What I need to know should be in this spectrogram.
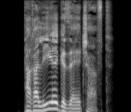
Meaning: parallel society (segregated milieu of ethnic or religious minorities)
- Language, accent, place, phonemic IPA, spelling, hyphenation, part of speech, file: German, Germany, Berlin, /paʁaˈleːlɡəˌzɛlʃaft/, Parallelgesellschaft, Pa‧ral‧lel‧ge‧sell‧schaft, noun, De-Parallelgesellschaft.ogg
